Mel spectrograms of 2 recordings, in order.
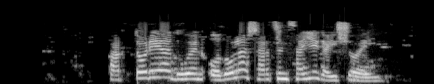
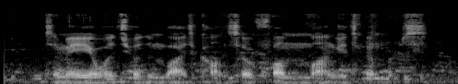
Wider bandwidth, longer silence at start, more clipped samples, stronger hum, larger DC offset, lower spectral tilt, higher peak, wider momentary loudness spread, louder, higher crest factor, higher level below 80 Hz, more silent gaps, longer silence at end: second, 8 kHz vs 12 kHz; first, 1.1 s vs 0.05 s; neither; neither; neither; about the same, -2.5 dB/octave vs -3.5 dB/octave; first, 0 dBFS vs -8 dBFS; about the same, 9 LU vs 8 LU; first, -11 LUFS vs -26 LUFS; second, 14 dB vs 20 dB; second, -58 dBFS vs -42 dBFS; neither; first, 0.5 s vs 0 s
